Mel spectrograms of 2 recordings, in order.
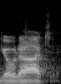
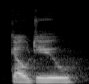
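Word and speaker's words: Godot: through it and yes I will exchange good and God Dot and Goot and go do and all kinds of other pronunciations for God do I think I settle mostly on God do but h I want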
